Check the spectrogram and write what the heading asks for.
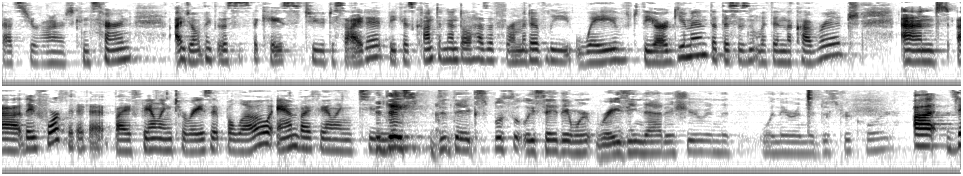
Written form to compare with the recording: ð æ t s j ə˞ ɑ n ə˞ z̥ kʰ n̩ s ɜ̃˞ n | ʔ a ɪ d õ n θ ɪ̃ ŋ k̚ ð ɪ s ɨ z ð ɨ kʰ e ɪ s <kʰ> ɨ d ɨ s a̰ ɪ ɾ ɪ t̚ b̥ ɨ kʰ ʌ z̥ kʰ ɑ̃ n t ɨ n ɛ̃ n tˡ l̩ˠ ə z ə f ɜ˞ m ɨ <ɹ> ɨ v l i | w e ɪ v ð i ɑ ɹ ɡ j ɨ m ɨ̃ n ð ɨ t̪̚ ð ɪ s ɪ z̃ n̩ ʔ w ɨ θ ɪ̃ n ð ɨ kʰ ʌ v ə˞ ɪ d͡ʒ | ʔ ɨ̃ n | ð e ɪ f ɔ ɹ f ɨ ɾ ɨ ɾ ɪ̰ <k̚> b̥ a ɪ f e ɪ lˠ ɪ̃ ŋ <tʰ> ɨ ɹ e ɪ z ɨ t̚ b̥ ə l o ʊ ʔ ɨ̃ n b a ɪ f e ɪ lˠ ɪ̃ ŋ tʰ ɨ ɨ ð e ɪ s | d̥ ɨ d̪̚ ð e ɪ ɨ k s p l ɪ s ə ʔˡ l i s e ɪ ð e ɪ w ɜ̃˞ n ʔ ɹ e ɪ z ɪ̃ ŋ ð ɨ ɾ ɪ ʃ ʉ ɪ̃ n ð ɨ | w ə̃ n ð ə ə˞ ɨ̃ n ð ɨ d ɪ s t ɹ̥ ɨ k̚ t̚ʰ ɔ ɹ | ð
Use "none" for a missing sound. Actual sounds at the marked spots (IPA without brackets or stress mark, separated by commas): tʰ, ɾ, t̚, tʰ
